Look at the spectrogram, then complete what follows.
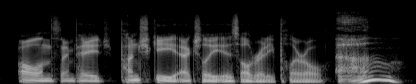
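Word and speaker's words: pączki: I think it's punchki, but yeah. So the way that Polish people say it up here is ponchki.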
